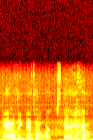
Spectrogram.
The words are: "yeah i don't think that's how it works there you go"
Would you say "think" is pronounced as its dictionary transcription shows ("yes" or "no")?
yes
